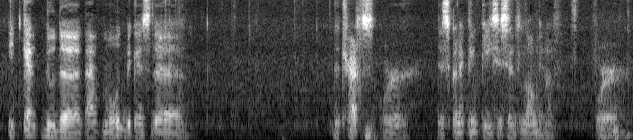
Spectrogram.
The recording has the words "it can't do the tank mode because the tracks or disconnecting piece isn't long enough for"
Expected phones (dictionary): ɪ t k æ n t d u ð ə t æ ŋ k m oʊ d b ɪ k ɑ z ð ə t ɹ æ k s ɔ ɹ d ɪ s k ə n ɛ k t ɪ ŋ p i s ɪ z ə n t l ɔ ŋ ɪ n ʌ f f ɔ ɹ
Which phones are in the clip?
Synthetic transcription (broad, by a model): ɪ t k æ n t d u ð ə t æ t m oʊ d b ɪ k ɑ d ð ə t ɹ æ k s ɔ ɹ d ɪ s k ə n ɛ k t ɪ ŋ p i s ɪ s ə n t l ɔ ŋ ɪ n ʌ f f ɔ ɹ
